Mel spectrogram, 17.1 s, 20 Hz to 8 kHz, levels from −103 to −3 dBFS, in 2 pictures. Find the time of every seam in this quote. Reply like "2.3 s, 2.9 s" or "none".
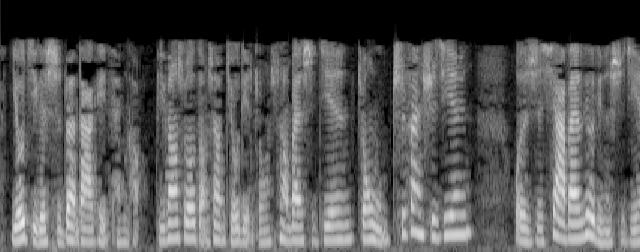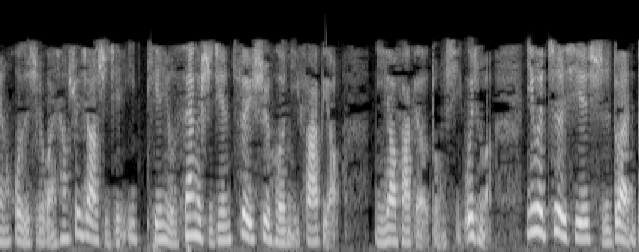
none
